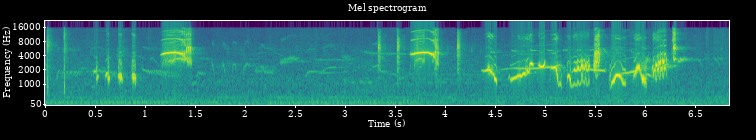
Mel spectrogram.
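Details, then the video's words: Fighting song of a White-rumped shama given to incite rivals: sharp clicks, loud high whistled slurs, then a rapid tumbling run of varied chattering notes toward the end. "Chòe lửa kích lửa CỰC HAY-NHIỀU GIỌNG ,tạch liên tục đập đuôi kích chòe lửa lên lửa hót đấu."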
